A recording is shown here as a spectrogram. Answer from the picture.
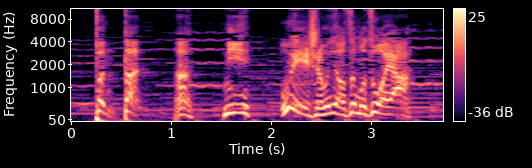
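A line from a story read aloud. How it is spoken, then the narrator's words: Angry father asking. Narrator (Chinese): 爸爸愤怒地问道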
